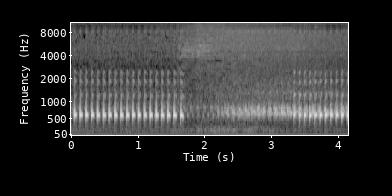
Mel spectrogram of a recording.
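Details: Toad calling, a rapid pulsed trill of evenly spaced notes at a mid pitch, steady for over a second before shifting into a smoother, buzzier drone, then returning to distinct pulses; quiet background.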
